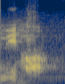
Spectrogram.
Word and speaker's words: Nippon: Kita kemudian di bawah kekuasaan Dai Nihong. Ya, tulisannya Dai Nippon. Membacanya Dai Nihong.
